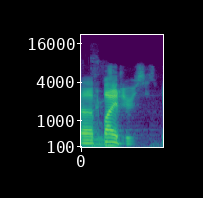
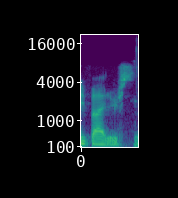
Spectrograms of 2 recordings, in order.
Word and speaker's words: FighterZ: So, basically, we're going to be talking about Dragon Ball FighterZ, I guess, is the preferred pronunciation of that. FighterZ, however you want to word it. – FighterZ. It is officially FighterZ.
